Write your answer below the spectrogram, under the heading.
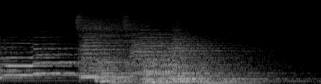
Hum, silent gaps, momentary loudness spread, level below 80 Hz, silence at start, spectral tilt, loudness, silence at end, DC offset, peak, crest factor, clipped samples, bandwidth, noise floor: none; none; 13 LU; -46 dBFS; 0 s; -7 dB/octave; -31 LUFS; 0.25 s; under 0.1%; -16 dBFS; 16 dB; under 0.1%; 13 kHz; -55 dBFS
